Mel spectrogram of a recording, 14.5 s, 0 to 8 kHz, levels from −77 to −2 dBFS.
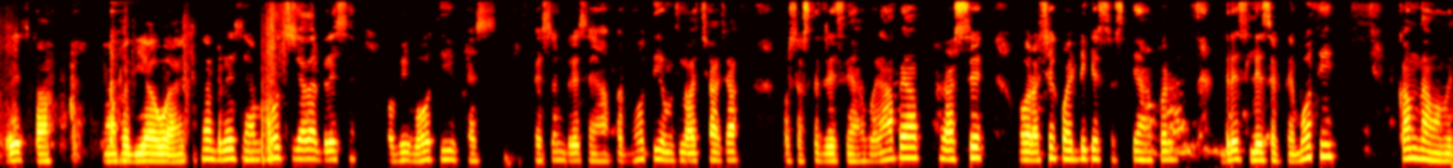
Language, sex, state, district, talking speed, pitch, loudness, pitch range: Hindi, male, Bihar, Jahanabad, 225 wpm, 155 Hz, -18 LUFS, 135-170 Hz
